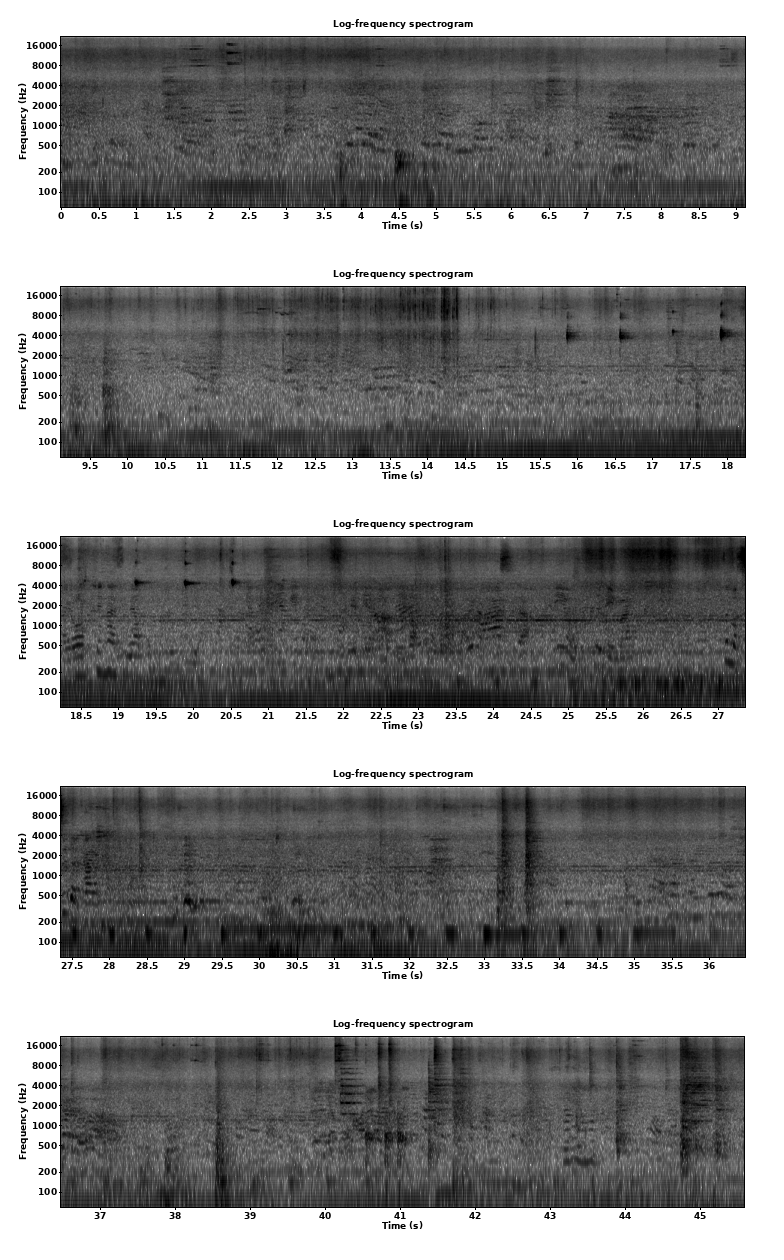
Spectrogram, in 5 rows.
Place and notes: {
  "title": "仁義公有零售市場, Zhubei City - Walking through the market",
  "date": "2017-02-07 12:10:00",
  "description": "Walking through the market",
  "latitude": "24.83",
  "longitude": "121.01",
  "altitude": "32",
  "timezone": "GMT+1"
}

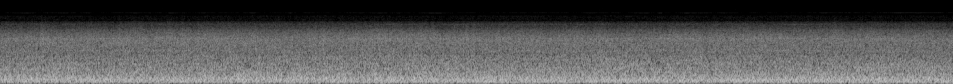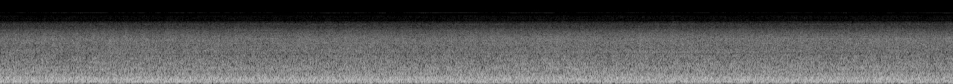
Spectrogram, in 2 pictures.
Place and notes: {
  "title": "Zuid, Rotterdam, Netherlands - Waterbus",
  "date": "2021-08-10 13:10:00",
  "description": "Recorded using Soundman binaural mics while traveling on the waterbus",
  "latitude": "51.91",
  "longitude": "4.51",
  "timezone": "Europe/Amsterdam"
}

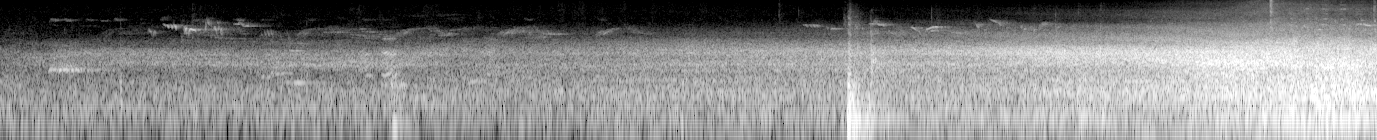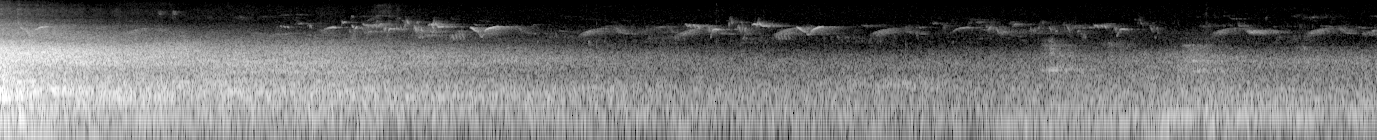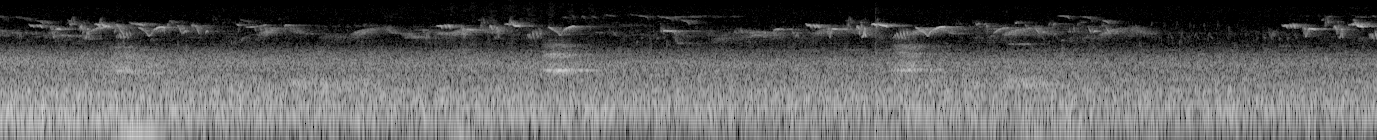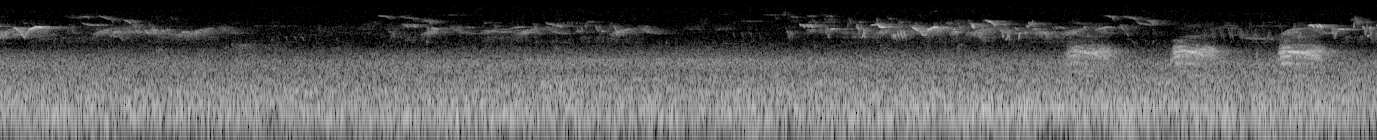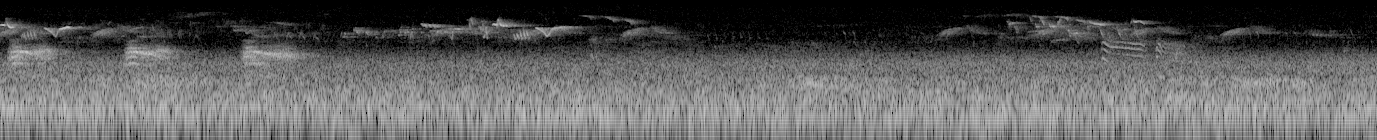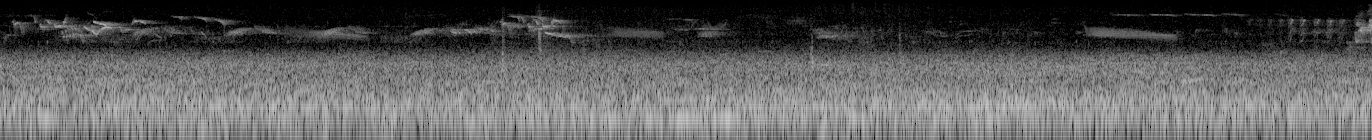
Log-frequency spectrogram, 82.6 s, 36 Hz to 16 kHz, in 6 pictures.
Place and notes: {
  "title": "Contención Island Day 61 inner west - Walking to the sounds of Contención Island Day 61 Saturday March 6th",
  "date": "2021-03-06 09:05:00",
  "description": "The Drive\nTwo runners\ntwo cars\none plane\nIn the sunshine\na blue tit calls\nand a nuthatch responds\nPushed by tree roots\nthe kerb stones\nbillow down the street",
  "latitude": "55.00",
  "longitude": "-1.62",
  "altitude": "72",
  "timezone": "Europe/London"
}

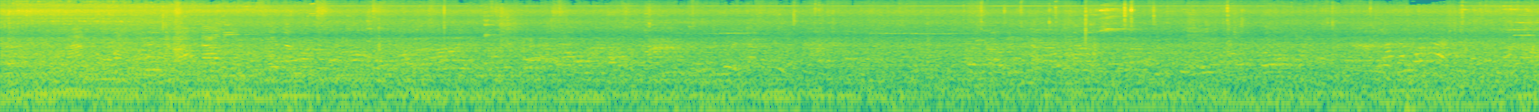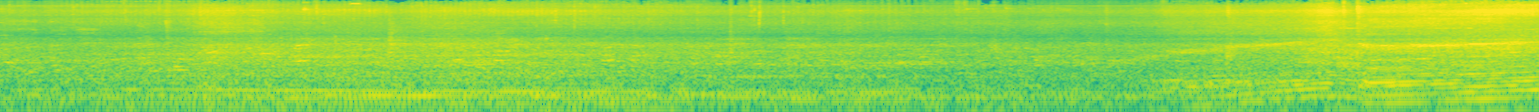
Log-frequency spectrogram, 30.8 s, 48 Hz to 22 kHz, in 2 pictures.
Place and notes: {
  "title": "Krala Haom Kong, St, Phnom Penh, Cambodia - Street No. 118",
  "date": "2008-10-08 11:50:00",
  "description": "At an intersection of street No. 118 with another street in a neighborhood in Phnom Penh, after a day of wandering (collecting images and recordings), we sit in creaky wicker chairs on the veranda of a corner cafe. The sun is going down; a white-robed monk comes in and passes the shopkeeper a slip of white paper, and then shuffles out.",
  "latitude": "11.57",
  "longitude": "104.93",
  "altitude": "22",
  "timezone": "GMT+1"
}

